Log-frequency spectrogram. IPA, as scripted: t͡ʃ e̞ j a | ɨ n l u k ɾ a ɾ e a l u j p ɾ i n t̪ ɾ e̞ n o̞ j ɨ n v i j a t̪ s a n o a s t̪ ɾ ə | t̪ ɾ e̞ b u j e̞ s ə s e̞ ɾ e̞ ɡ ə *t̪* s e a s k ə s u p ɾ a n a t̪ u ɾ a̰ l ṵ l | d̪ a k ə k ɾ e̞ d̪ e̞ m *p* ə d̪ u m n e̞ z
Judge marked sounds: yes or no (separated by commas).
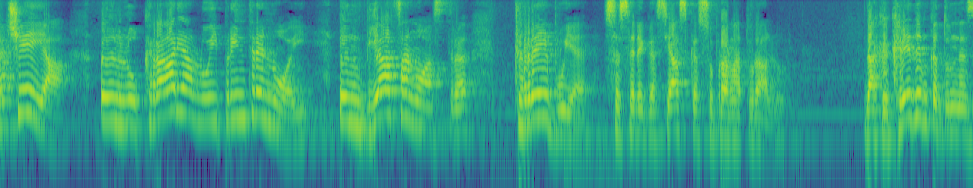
no, no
